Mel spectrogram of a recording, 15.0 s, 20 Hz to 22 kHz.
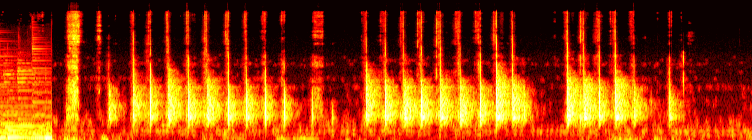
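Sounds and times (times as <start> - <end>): knife chopping on cutting board: 1.3 - 10.6, 11.3 - 13.7.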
